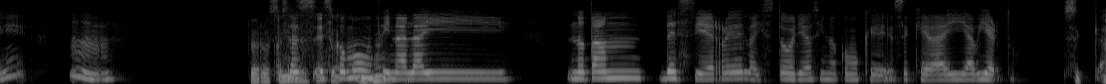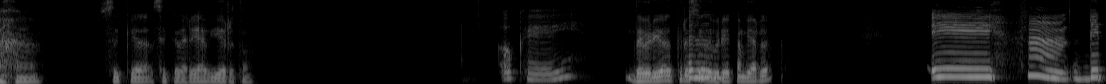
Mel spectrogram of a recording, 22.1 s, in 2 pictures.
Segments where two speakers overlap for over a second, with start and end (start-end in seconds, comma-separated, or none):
2.7-4.0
